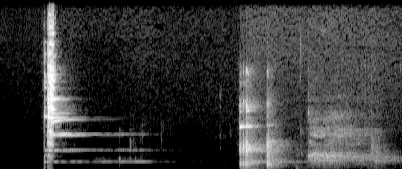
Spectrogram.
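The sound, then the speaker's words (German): Two champagne glasses clink once, sharp, leaving a clear ringing tone that fades over about a second; after a pause come a few clattering, rustling handling noises. “Und dann sagte er zu der Fahrradklingel, gehören natürlich noch dazu zwei Champagnergläser.”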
